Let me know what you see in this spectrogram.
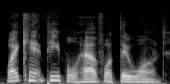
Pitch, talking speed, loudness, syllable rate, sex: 140 Hz, 245 wpm, -16 LUFS, 5.0 syllables/s, male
